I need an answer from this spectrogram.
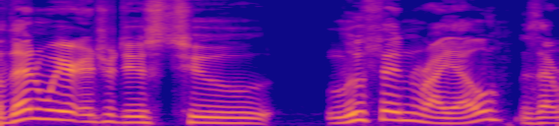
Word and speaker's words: Rael: So then we're introduced to Luthen Rael. Is that right? Yeah. Because I just read it. Well, Luthen is right. I cannot remember the last okay, it's name being R-A-E-L, said yet. so Rael sounds right.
